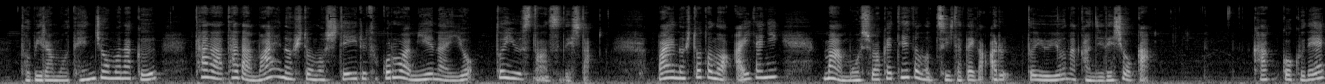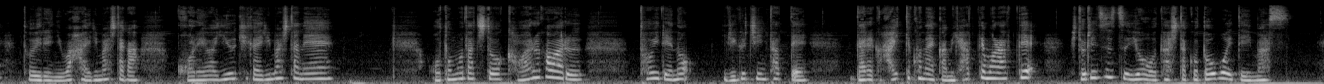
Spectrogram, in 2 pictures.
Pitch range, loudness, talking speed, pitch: 200-270 Hz, -23 LUFS, 350 characters per minute, 230 Hz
